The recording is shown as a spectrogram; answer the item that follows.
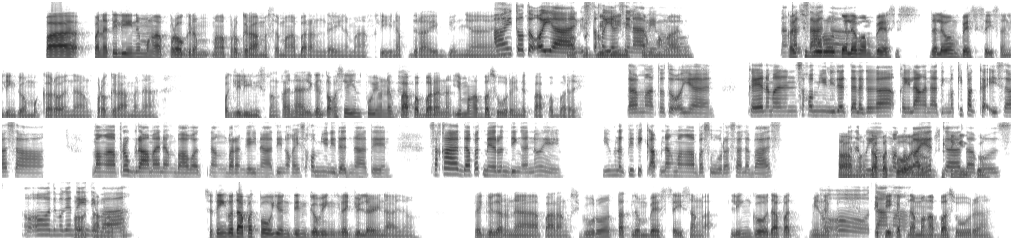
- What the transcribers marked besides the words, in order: other background noise; tapping
- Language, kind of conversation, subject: Filipino, unstructured, Ano ang reaksyon mo kapag may nakikita kang nagtatapon ng basura kung saan-saan?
